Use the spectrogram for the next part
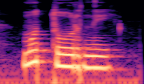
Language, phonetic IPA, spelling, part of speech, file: Ukrainian, [mɔˈtɔrnei̯], моторний, adjective, Uk-моторний.ogg
- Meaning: 1. motor (attributive) 2. agile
